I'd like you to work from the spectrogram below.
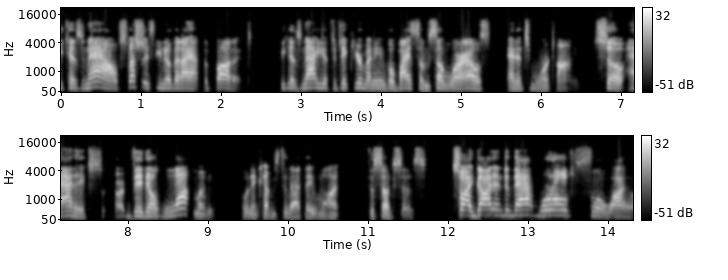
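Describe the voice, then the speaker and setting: A woman's bright, sharp tone at a fairly quick pace, in dry, close sound with no echo. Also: medium pitch for a woman, ordinary pitch variation. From Washington state (Yelm), moved from London at about ten. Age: 50s. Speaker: mother of a person with addiction. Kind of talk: interview.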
